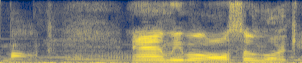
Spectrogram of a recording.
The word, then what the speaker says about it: Mach: I'm not, well, that is how I pronounce his name, it's just Mach.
